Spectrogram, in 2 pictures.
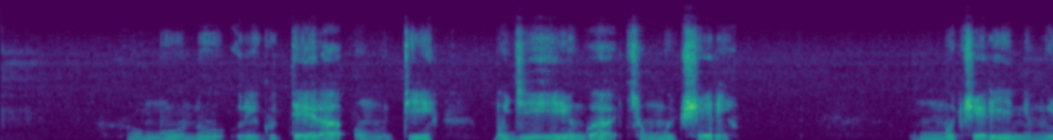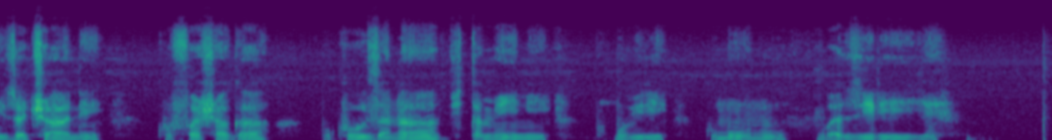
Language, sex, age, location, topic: Kinyarwanda, male, 50+, Musanze, agriculture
